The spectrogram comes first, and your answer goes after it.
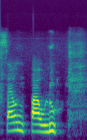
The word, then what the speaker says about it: São Paulo: il paraît qu'il faut dire São Paulo.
